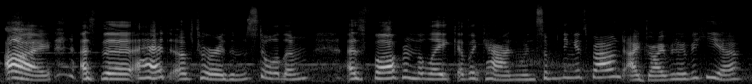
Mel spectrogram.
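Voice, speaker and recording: A woman's voice: sits high, moderate pace, soft background music, lightly acted. A woman voicing a chatty, rambling small-town tourism officer in a game.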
